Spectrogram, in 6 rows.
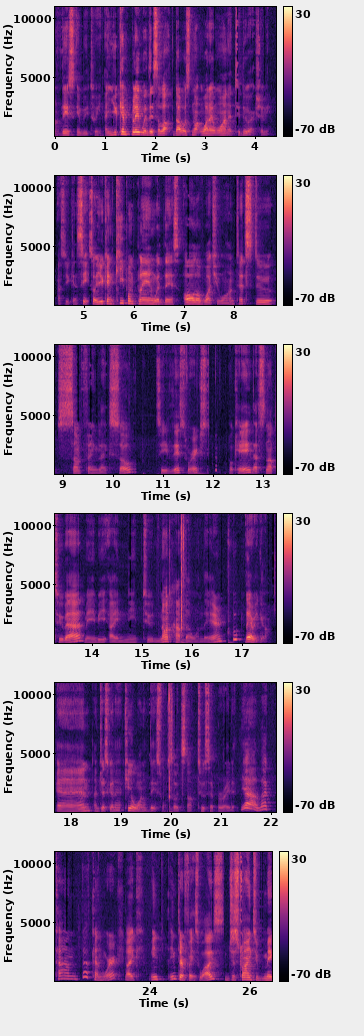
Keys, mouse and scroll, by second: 0.2 click, 0.7 ctrl+c, 1.2 click, 7.0 click, 10.0 click, 10.6 ctrl+c, 10.7 click, 10.8 click, 11.3 Return, 11.6 ctrl+v, 11.9 click, 12.1 BackSpace, 12.2 click, 15.2 click, 15.8 BackSpace, 16.8 click, 19.7 click, 21.6 click.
